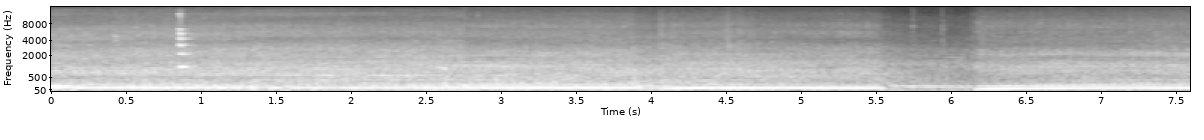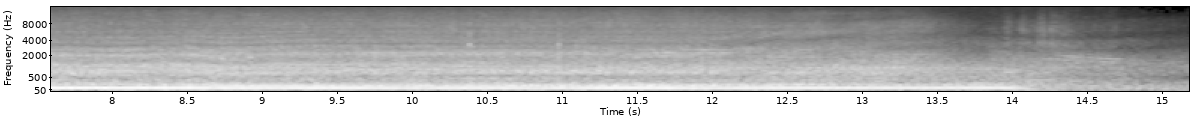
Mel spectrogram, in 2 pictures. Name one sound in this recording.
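A bulldozer engine drones steadily as it pushes earth.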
